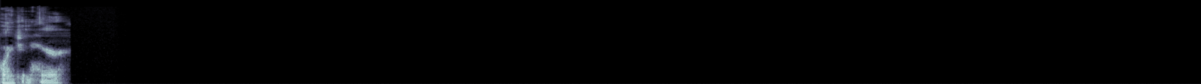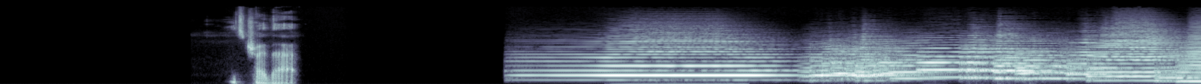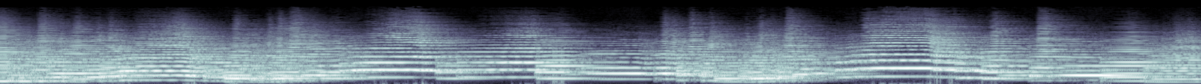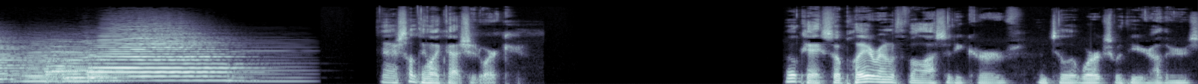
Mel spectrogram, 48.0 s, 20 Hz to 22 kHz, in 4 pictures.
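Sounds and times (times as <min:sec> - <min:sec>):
synthesized cello melody: 0:17.1 - 0:39.1.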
